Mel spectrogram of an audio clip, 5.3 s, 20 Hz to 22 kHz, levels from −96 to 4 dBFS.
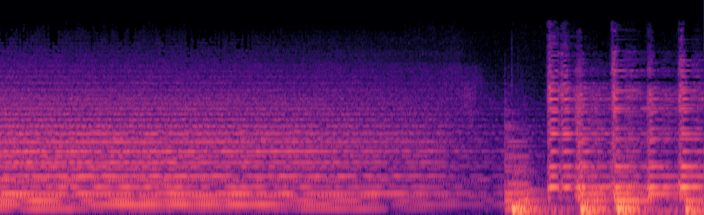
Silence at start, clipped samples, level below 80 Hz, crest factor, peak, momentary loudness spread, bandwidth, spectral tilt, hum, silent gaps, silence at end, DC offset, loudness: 0 s; under 0.1%; -38 dBFS; 18 dB; -8 dBFS; 15 LU; 12.5 kHz; -6 dB/octave; none; none; 0 s; under 0.1%; -28 LUFS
